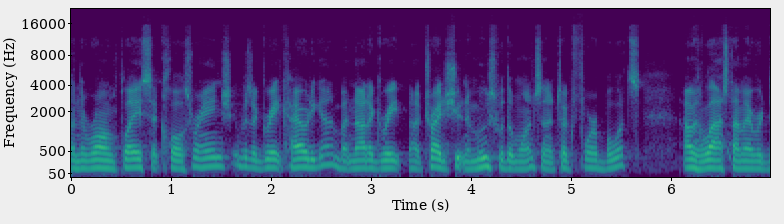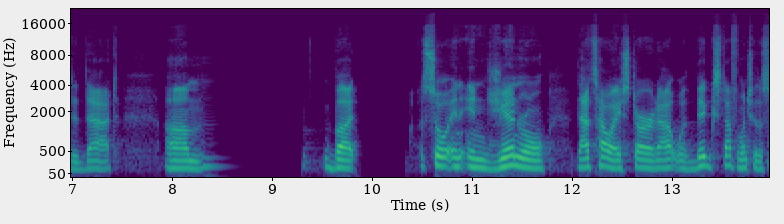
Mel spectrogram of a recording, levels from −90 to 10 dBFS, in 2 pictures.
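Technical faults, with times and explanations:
8.31–9.31 s call audio freeze: the last sound stretches into a fading buzz, then about 0.69 s of silence. Speech resumes where it stopped, likely after delayed packets emptied the jitter buffer.
9.83–10.41 s long network dropout: a brief fading hiss gives way to about 0.42 s of silence, and speech returns further on with roughly half a second lost, likely from packets that never arrived.
13.52–13.89 s jitter buffer speed-up: speech runs at 164% speed with unchanged pitch and sounds hurried, as repeated pitch-period cuts remove about 0.3 s to shrink an overfilled buffer.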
